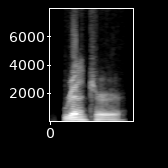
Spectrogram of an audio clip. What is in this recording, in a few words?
"renter", American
